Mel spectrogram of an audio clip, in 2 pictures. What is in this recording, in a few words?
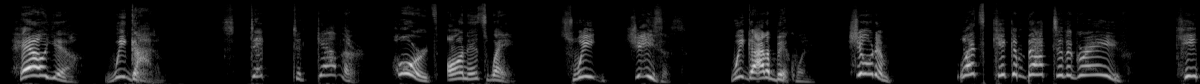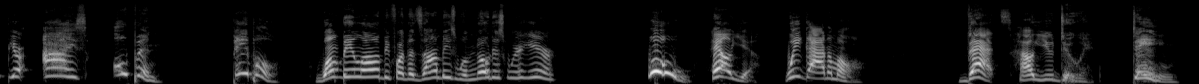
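Older Black Female Civilian Survivor, Female Afro American Survivor In A Zombie Apocalypse Themed Game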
